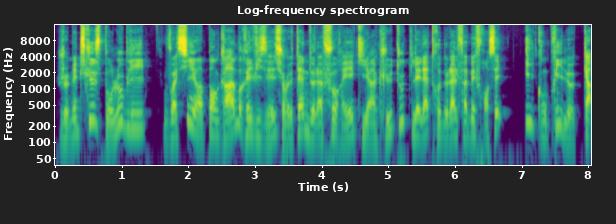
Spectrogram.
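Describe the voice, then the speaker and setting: A man voicing an AI chatbot's answers in a put-on, flat, mechanical robot voice. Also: mid-range voice, moderate pace, natural voice. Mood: robotic.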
